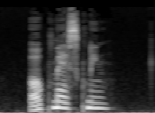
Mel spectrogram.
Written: opmaskning

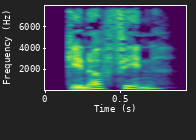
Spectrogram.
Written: genopfinde

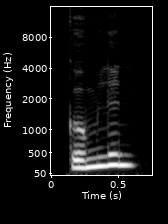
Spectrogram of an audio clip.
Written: gumlen

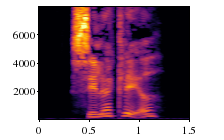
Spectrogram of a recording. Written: selverklæret

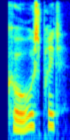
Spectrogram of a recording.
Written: kogesprit

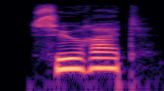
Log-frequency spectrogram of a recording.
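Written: søret

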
